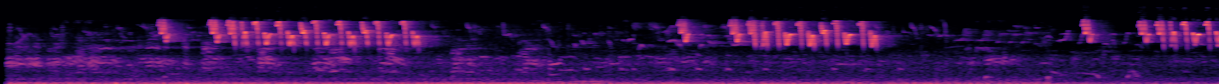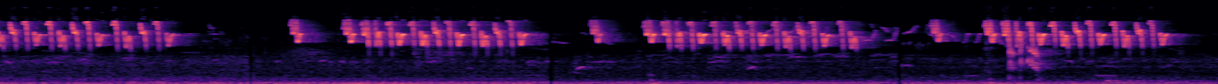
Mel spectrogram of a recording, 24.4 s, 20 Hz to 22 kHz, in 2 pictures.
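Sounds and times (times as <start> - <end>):
Cetti's warbler singing: 0.1 - 24.3.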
